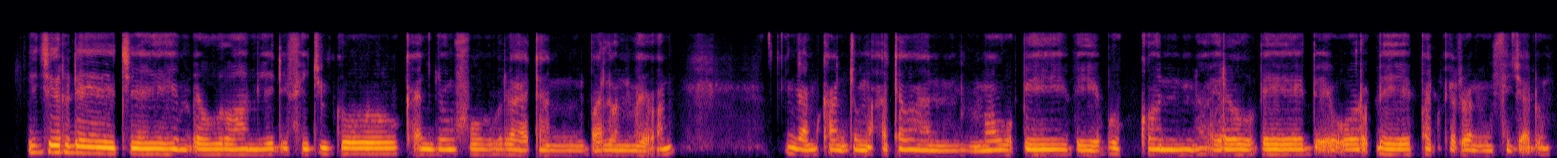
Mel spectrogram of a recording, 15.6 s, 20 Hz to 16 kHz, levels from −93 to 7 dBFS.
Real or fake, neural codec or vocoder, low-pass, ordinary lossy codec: fake; codec, 16 kHz, 4 kbps, FreqCodec, smaller model; 7.2 kHz; none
